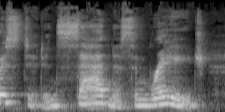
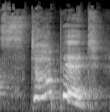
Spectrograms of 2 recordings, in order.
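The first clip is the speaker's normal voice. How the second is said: much higher and louder alarmed call of his name; mother yelling across the yard to stop him; shout; 5 dB louder than usual. Acted. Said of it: "I shout".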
